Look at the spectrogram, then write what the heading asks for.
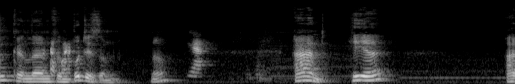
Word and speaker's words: Buddhism: Buddhism. Edward, how do you pronounce Buddhism. Buddhism? Where's the stress? Bu. Why? Because it's a noun.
